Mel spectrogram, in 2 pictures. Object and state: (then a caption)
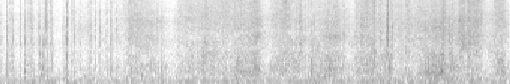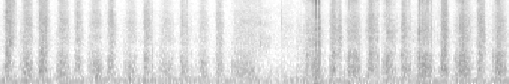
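Leather trousers being scratched. Fingernails of both hands scratch and rub flat black leather trousers near the back pocket. A dense, continuous scratchy rubbing in the first half gives way to quick, rhythmic bright scraping strokes with a soft low rumble underneath.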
